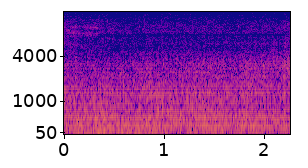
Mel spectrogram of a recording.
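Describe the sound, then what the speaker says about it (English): Sea waves washing onto the shore at Blackpool on a very windy, rainy morning, a steady broad roar of surf with wind noise over the microphone, continuous and fairly close, no voices. "Don't know whether you can hear the waves, but it actually sounds lovely"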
